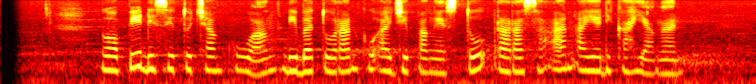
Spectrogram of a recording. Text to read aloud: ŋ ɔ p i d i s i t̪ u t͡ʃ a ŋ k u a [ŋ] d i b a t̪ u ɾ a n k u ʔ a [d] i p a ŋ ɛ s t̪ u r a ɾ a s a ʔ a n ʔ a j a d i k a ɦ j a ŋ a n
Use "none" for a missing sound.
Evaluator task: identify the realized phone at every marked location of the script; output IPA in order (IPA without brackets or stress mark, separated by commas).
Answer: ŋ, d͡ʒ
